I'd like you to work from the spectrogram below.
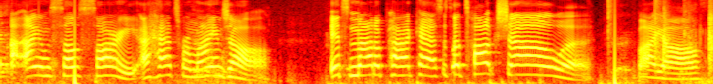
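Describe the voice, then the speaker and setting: Her voice is raised and projected, with an extremely high pitch and very wide pitch swings. The woman's tone is animated, and her pace is fairly slow. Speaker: talk show host. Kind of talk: casual chat.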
